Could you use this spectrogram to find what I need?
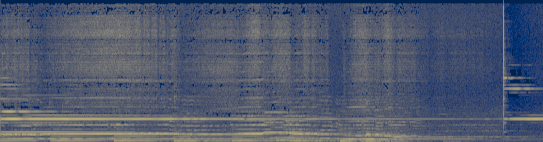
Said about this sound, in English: Healing tones to open up and operate.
